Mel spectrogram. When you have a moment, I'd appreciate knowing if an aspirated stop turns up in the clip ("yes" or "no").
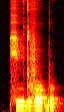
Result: no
